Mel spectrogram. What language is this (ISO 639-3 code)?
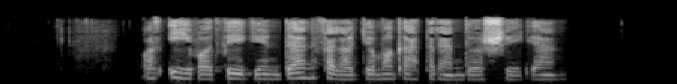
hun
